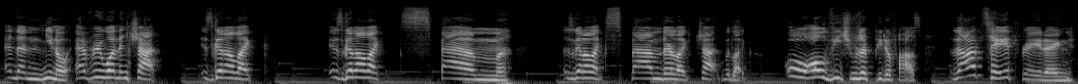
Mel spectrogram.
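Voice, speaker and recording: A woman's voice: high-pitched, animated, normal speed, pushed and bright, soft background music. A young woman from the Philippines chatting casually on a livestream, rambling with constant fillers and frequent swearing. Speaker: VTuber streamer.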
